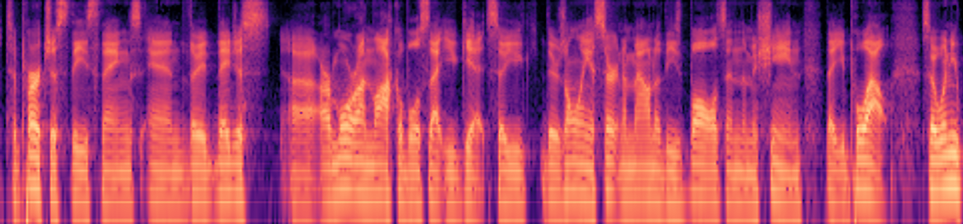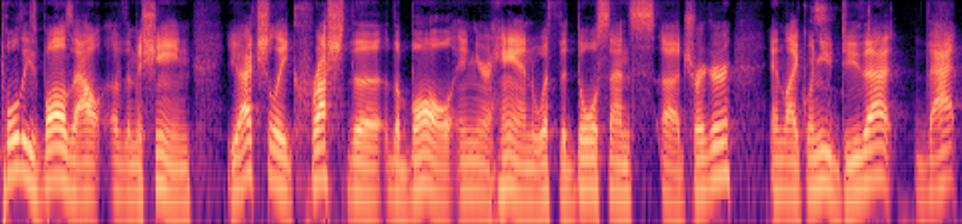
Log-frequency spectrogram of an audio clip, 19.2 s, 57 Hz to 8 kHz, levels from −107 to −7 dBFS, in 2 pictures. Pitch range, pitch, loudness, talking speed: 100-120 Hz, 105 Hz, -24 LUFS, 200 wpm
